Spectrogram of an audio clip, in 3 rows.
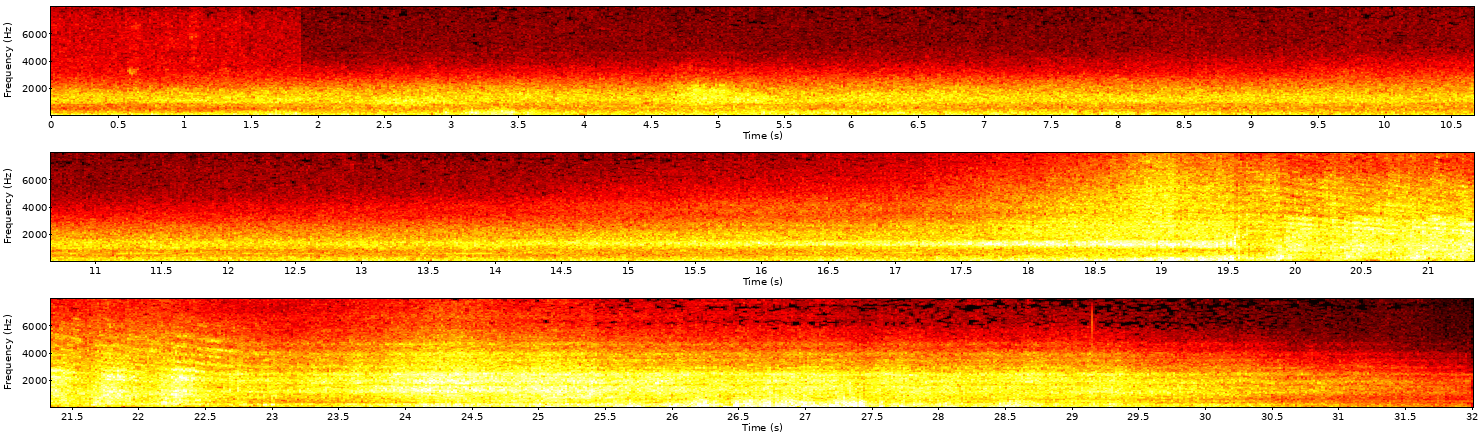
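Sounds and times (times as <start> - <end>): train rumbling past: 0.0 - 32.0.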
